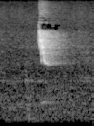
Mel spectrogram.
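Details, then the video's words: Morning bird outside a bedroom window in Conakry giving a single bright, downward-sweeping chirp; faint low background hum otherwise. "Bird chirping from my bedroom window"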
